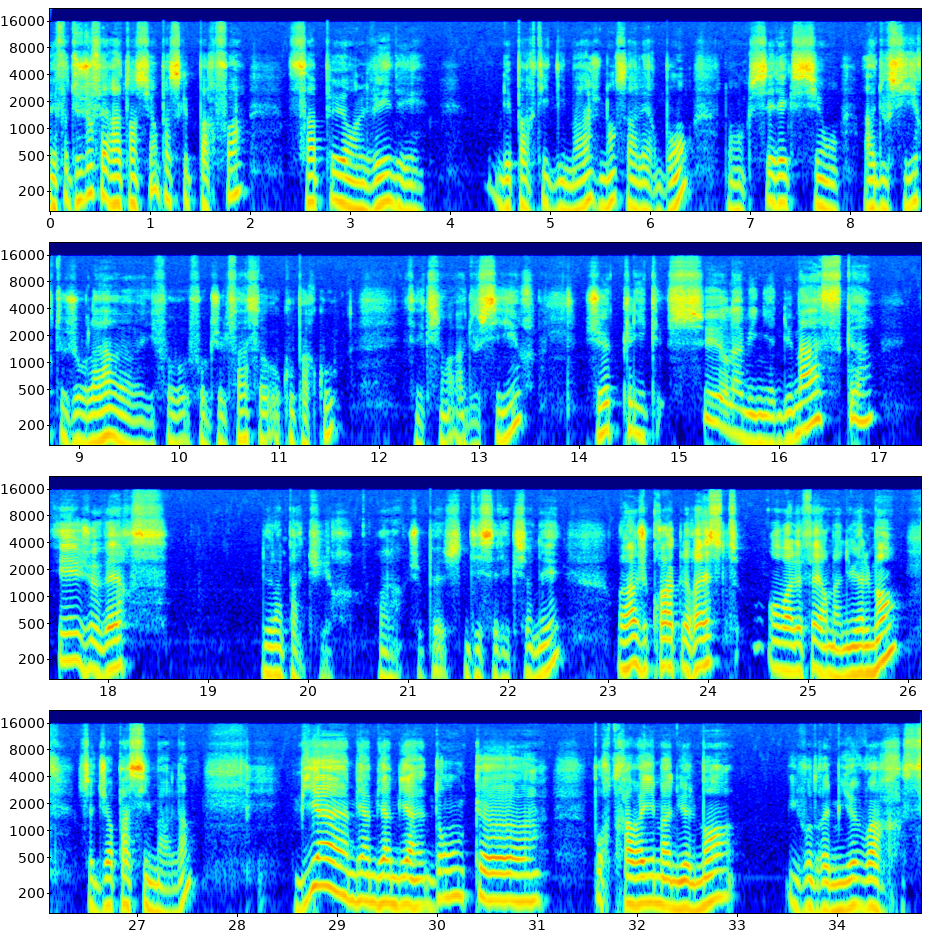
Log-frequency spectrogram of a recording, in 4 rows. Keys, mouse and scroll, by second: 1.8 click, 3.3 click, 4.6-5.8 drag, 5.8 middle click, 7.4 click, 10.0 click, 11.6 click, 15.5 click, 17.9-19.1 drag, 21.2 ctrl+shift+a, 22.2-22.5 ctrl+scroll up 2, 22.6-23.0 ctrl+scroll down 2, 23.4-25.5 ctrl+drag, 25.5 scroll up 1, 26.4 click, 30.7 click, 32.3 click.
